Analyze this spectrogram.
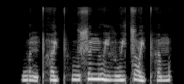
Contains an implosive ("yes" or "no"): no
